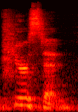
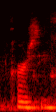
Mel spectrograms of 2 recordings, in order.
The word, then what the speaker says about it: Kirsty: Okay, Kirsten. Kirsty. Kirsty. Kirsty, like as an alley. Kirsty. Kirsty. Kirsty. There's no T.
